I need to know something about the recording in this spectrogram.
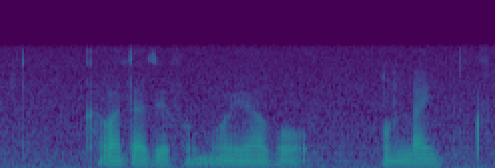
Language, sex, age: Venda, male, 34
